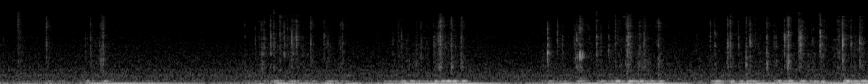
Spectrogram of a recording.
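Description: Typing on a computer keyboard, in several short runs of keystrokes with pauses between them, as an email address is entered.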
